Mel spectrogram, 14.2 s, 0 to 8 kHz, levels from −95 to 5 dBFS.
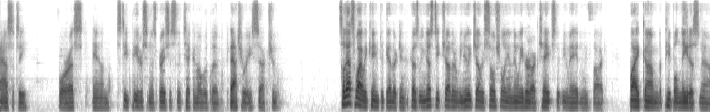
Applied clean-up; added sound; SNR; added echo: neural mask model DeepFilterNet 3.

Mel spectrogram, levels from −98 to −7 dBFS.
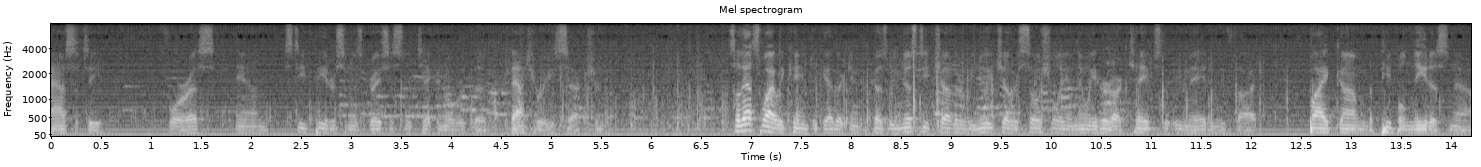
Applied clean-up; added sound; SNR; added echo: none; Livestock, farm animals, working animals; 11 dB; none.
